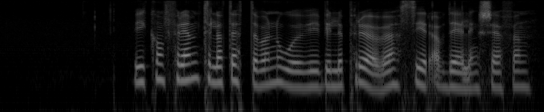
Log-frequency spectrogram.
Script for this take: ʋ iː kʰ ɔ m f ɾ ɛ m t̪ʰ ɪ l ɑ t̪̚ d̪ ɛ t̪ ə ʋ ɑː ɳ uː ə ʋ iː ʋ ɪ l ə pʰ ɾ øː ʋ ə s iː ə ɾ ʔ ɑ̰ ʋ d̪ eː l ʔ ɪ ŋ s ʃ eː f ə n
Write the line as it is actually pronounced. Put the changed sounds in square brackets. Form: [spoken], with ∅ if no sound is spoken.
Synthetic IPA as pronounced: ʋ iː kʰ ɔ m f ɾ ɛ m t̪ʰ ɪ l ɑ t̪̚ d̪ ɛ t̪ ə ʋ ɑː ɳ uː ə ʋ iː ʋ ɪ l ə pʰ ɾ øː ʋ ə s iː ə ɾ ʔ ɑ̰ ʋ d̪ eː l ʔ ɪ ŋ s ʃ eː f ə n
